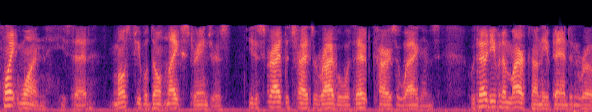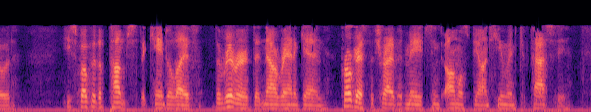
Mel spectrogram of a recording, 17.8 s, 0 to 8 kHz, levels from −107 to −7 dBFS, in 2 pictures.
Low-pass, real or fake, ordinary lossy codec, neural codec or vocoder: 7.2 kHz; fake; AAC, 16 kbps; codec, 16 kHz, 4 kbps, FunCodec, trained on LibriTTS, 50 frames a second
